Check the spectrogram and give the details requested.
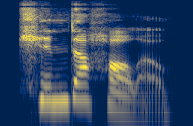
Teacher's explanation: In careful slow speech, you'd hear kind of, hollow as three distinct words, but naturally kind of almost always compresses into something closer to kinda with the D and of blending and softening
